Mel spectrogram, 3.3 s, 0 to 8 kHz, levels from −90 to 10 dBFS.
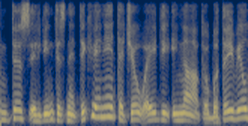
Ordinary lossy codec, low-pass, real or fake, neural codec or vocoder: Opus, 24 kbps; 7.2 kHz; fake; codec, 16 kHz in and 24 kHz out, 0.9 kbps, LongCat-Audio-Codec, four codebook decoder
